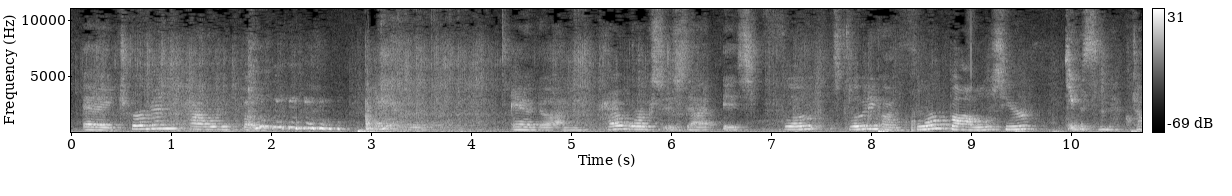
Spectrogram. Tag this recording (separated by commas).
Speech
